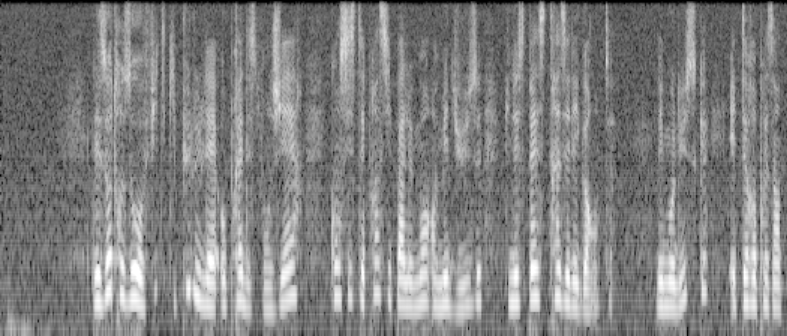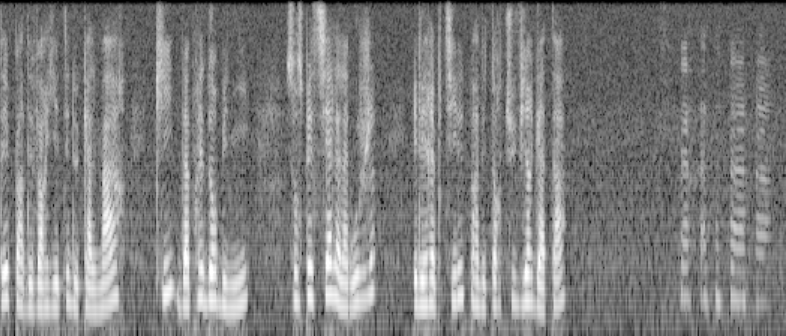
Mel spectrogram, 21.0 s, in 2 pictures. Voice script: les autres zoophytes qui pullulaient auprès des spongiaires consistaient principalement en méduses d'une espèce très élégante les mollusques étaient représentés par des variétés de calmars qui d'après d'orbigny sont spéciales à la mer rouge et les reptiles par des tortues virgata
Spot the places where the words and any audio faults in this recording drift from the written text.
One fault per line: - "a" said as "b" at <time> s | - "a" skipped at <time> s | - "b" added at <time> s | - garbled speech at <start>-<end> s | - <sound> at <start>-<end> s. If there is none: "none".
- "mer" skipped at 15.1 s
- laugh at 19.3-20.8 s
